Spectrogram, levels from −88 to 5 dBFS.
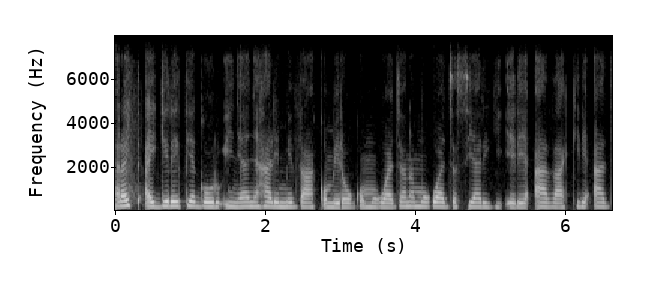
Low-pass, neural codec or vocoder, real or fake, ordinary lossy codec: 7.2 kHz; none; real; Opus, 32 kbps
